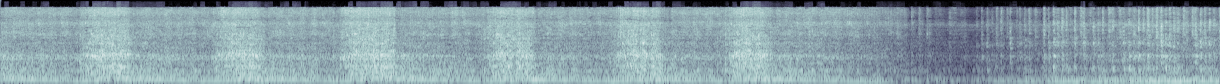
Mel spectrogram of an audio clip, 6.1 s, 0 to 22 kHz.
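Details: Old El Camino V8 first start, about 35–38°F, timing possibly needing adjustment: loping idle rising and falling about 100 times a minute, settling steady; runs healthy.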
